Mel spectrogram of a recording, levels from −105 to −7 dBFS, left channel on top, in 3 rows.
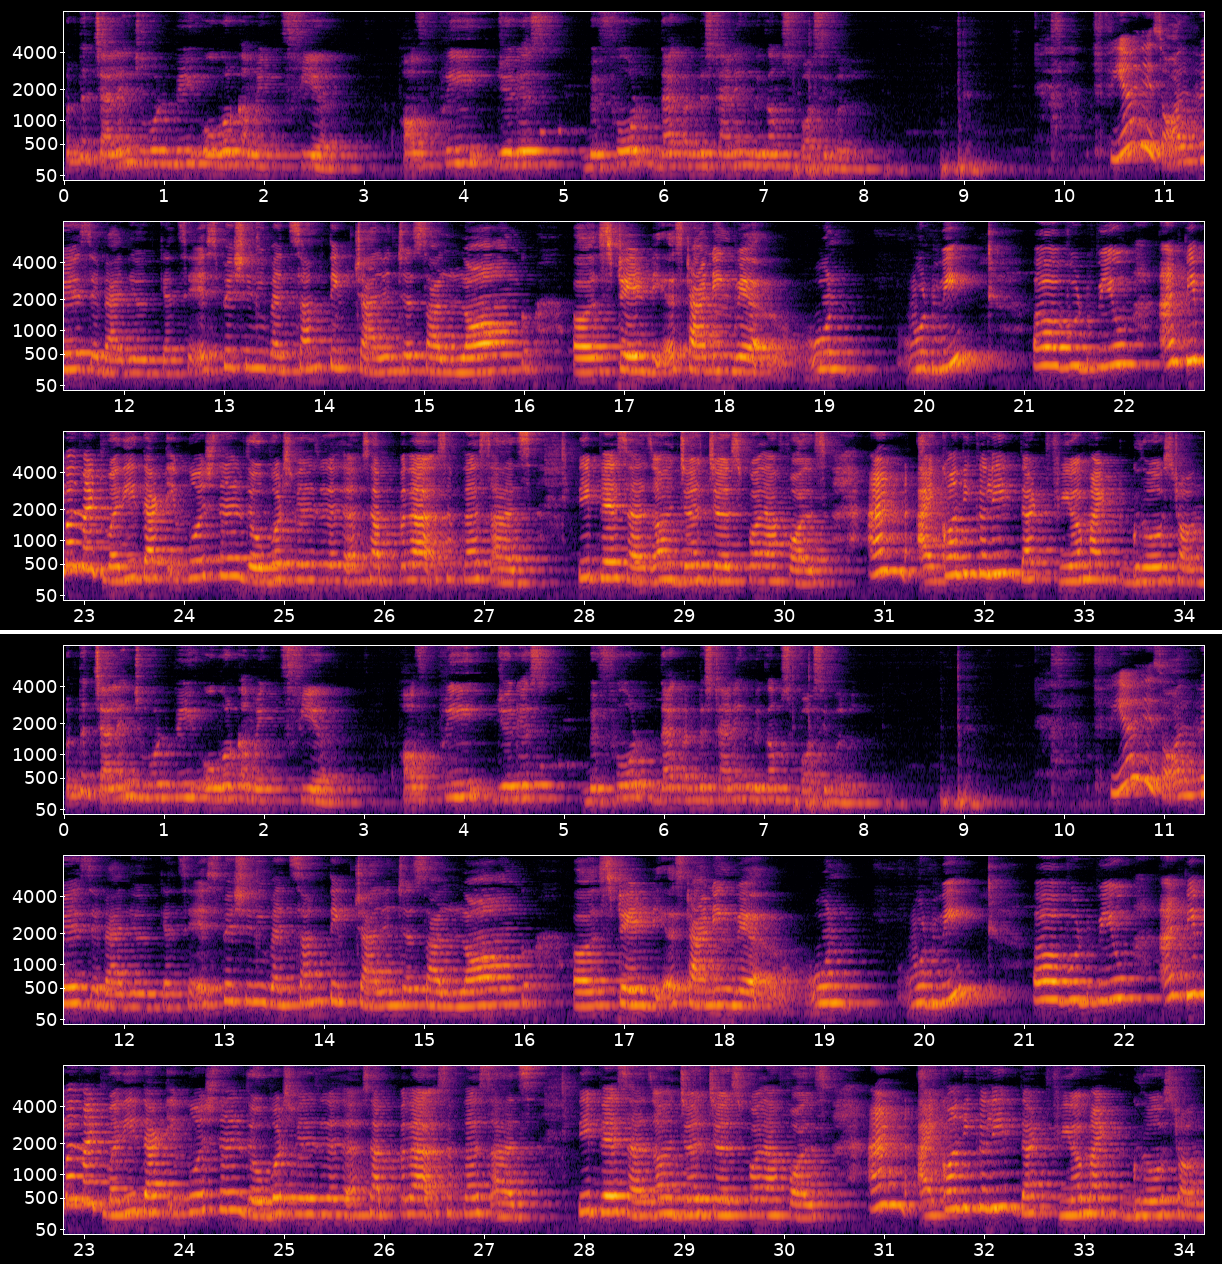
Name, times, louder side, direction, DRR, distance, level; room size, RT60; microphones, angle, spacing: voice 1, 0.0-2.7 3.4-4.8 5.2-7.9 8.9-9.0, left 2 dB, 85° right, 0 dB, 3.1 m, -39 dB
voice 2, 10.5-19.3 19.8-20.7 21.1-34.2, left 2 dB, 20° left, 0 dB, 1.4 m, -34 dB
14.5 x 10.0 x 5.1 m, 0.87 s
head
